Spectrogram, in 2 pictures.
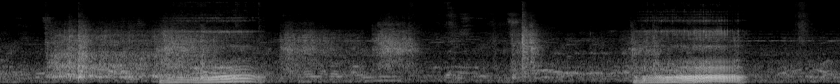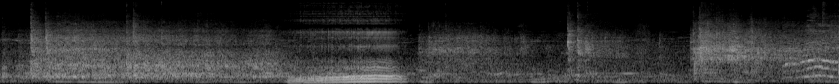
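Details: Sleeping adult man passed out after heavy alcohol drinking; partner suspects sleep apnea with brief breathing pauses. Loud, rough, rattling snores, about 12 breaths a minute, alternating with noisy out-breaths; snoring.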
